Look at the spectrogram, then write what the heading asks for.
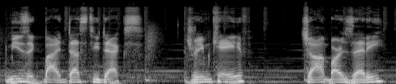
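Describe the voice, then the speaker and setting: Lowish-voiced male credits announcer. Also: fairly even intonation, a little slow, fairly bright tone, soft background music. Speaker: announcer reading end credits. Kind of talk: scripted credits narration.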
